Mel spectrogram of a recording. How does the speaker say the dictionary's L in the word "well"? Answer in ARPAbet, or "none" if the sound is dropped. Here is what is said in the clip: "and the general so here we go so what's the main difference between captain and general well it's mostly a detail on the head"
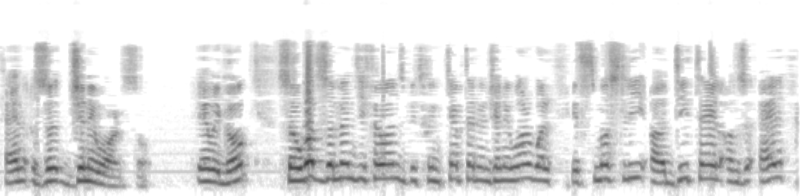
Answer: L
